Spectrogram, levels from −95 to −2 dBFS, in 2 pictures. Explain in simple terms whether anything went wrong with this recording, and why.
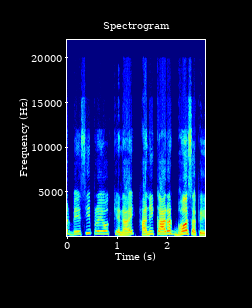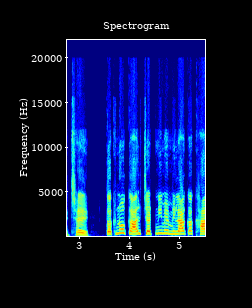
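At 1.02 s the microphone volume stepped up. The software found the speech too quiet and raised the input in one jump, so voice and background suddenly get louder together.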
